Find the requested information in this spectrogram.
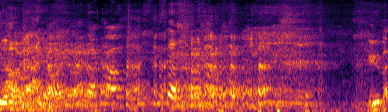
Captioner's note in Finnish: naurua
